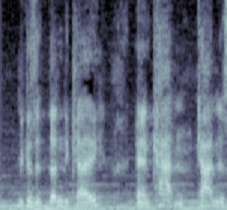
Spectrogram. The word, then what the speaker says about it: chitin: world are cellulose, because it doesn't decay, and chitin. Chitin is spelled C-H-I-T-I-N.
